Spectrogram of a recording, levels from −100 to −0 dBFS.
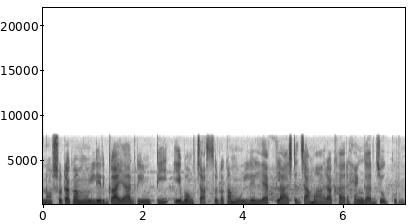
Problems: constant background noise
